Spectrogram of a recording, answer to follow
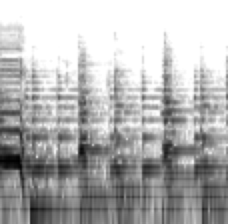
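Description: Romanian lăutărească folk music: a long held note ends with a downward slide. Then comes an instrumental run of quick plucked or struck string notes, each dying away, over a low accompaniment.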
